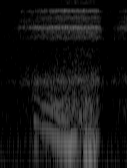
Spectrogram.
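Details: Snoring: one low, rumbling snore on an in-breath, rising to a rattling flutter before fading into a quiet room.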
